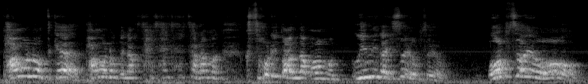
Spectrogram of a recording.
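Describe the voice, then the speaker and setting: A man preaching a sermon in a hoarse, worn voice, pressing his point with rhetorical questions and laughter. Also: very high voice, expressive, fast talker, a little hiss or hum. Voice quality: hoarse, broken voice from years of shouted prayer. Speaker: pastor. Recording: echoey room, mic at a distance.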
